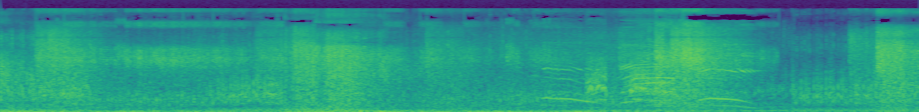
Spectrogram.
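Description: Explosions boom and roar with deep rumbling.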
